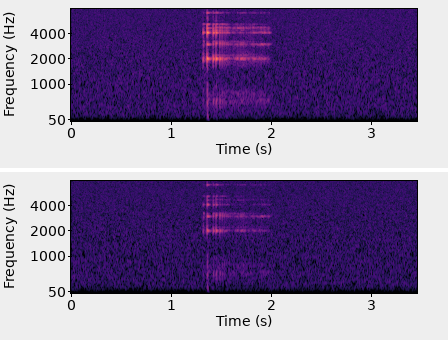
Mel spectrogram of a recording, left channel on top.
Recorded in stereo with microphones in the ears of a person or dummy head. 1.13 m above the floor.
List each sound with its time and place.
1.3 s a dropped coin: 60° left (ahead or behind)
